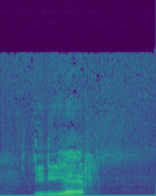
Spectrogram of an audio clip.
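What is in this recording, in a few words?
"lineair", Dutch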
